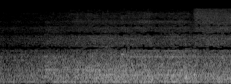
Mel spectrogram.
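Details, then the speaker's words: Old drill press with a failed gearbox (shredded gear; a hum when running, and the owner reported a clacking when switched off): the motor alone runs with a steady, even hum and no knocking or grinding. The motor functions fine. "There's the motor. The motor functions fine."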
